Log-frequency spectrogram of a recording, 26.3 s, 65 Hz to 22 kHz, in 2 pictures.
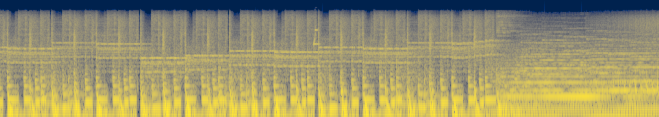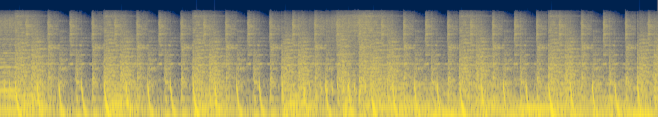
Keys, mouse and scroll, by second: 1.6 ctrl+b, 3.7 scroll, 3.8 middle click, 4.2 3, 4.3 click, 4.6 KP_Decimal, 4.8 middle click, 5.1 scroll down 1, 5.2 middle click, 7.4 KP_Add, 8.4 s, 9.1 e, 10.2-12.2 middle drag, 12.2 s, 13.2 middle click, 13.4 click, 14.0 g, 14.4 middle click, 16.3 middle click, 16.4 e, 17.4 click, 18.0 KP_Add, 18.3 KP_Subtract, 19.6 s, 20.0 e, 20.5-22.1 middle drag, 22.1 scroll up 1, 22.1-23.2 middle drag, 23.2 2, 23.5 alt+click, 24.2 g, 25.3 ctrl+g, 25.8 ctrl+b.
